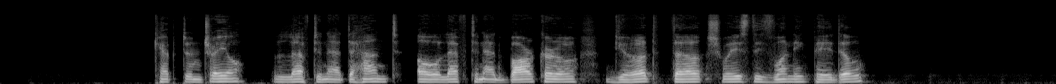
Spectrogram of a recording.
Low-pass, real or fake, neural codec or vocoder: 10.8 kHz; fake; codec, 16 kHz in and 24 kHz out, 0.4 kbps, LongCat-Audio-Codec, two codebook decoder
